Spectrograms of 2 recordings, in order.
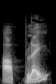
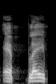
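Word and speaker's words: apply: প্লাই আপ্লাই আমরা আসলে এপ্লাই বলি কিন্তু না আ্লাই আপ্লাই আলা্লাই আবেদন করা আপ্লাইড আপ্লাইড এভাবে উচ্চারিত হবে একটা যেখানে ডাবল লেটার পাবেন সেখানে একটা লেটার উচ্চারিত হবে তারপর সিনক সিনক অস্ত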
